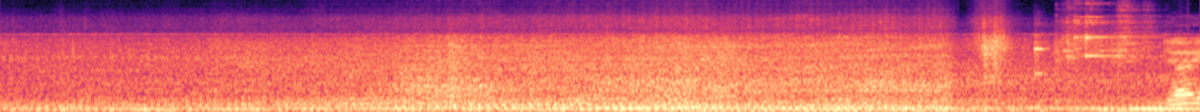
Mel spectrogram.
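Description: A small engine running steadily, growing louder over the first three seconds, with a few light clicks a little before the end.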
